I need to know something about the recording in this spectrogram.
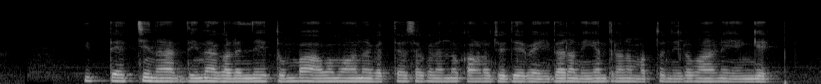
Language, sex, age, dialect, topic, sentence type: Kannada, male, 41-45, Central, agriculture, question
